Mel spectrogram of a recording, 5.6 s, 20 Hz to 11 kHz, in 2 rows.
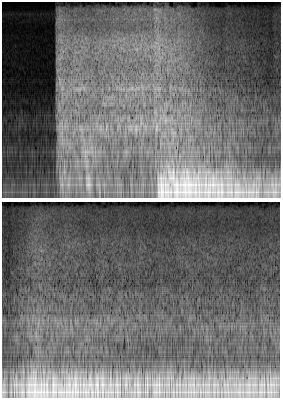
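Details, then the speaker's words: Car cranked via remote start on a new 5 lb AntiGravity ATX20-HD battery, after recent work (owner feared exhaust leak): short crank catches within a second, loud deep exhaust revs and settles; normal clean start, done twice. "All right, so we see the little battery, 5-pound battery, Crank the car up, no problem. I crank it up twice."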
